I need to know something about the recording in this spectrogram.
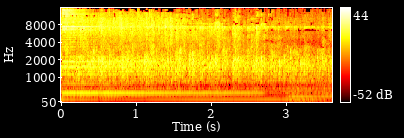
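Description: Steady crowd applause for a person's bravery fills the whole stretch, a dense, even patter of many hands clapping at once, with a sustained keyboard-like drone held underneath that shifts pitch near the end.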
